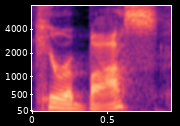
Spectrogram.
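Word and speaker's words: Kiribati: kirati but it's pronounced kiraboss cuz TI makes an S sound in their boab Booga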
